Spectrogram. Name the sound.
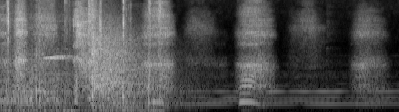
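door banging shut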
